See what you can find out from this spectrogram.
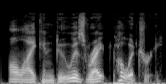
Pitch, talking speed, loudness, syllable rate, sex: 120 Hz, 255 wpm, -16 LUFS, 6.3 syllables/s, male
